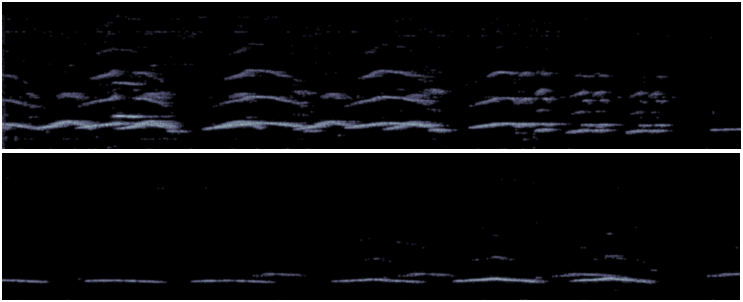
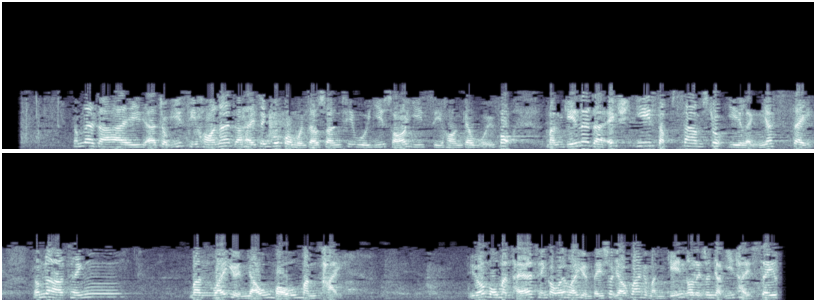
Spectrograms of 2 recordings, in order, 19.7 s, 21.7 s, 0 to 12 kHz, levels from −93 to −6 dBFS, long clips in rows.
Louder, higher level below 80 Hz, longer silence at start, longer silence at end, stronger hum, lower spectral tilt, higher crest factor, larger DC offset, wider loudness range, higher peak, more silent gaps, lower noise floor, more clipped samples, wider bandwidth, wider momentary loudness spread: second, -42 LUFS vs -9 LUFS; second, under -90 dBFS vs -38 dBFS; second, 0 s vs 0.25 s; second, 0 s vs 0.45 s; neither; second, 5.5 dB/octave vs -5.5 dB/octave; first, 18 dB vs 10 dB; neither; first, 17 LU vs 3 LU; second, -28 dBFS vs 0 dBFS; first, 6.12-6.18 s, 9.01-9.37 s, 10.54-10.87 s, 12.08-12.36 s, 13.98-14.24 s, 18.65-19.25 s vs none; first, under -90 dBFS vs -36 dBFS; second, under 0.1% vs 0.6%; first, 11 kHz vs 5.4 kHz; first, 19 LU vs 14 LU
